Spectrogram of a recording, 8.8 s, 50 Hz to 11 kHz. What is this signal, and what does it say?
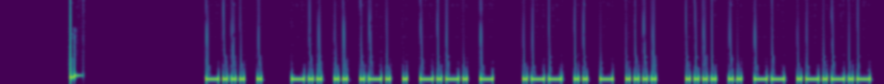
Morse code, heard as a keyed tone, about 27 wpm, 700 Hz. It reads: BE DIRECT WITH HIM.
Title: Sentences from Top 1000 Words - Review Part 2 - 28wpm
